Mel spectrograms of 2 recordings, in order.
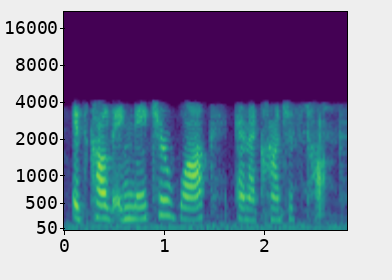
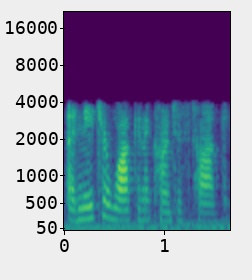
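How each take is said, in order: First: It is said slowly. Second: It is said fast.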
